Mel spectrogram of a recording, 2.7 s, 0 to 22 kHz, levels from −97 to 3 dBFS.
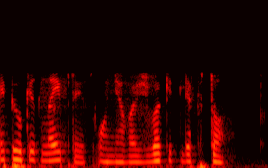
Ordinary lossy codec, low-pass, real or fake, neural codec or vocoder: AAC, 24 kbps; 3.6 kHz; real; none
